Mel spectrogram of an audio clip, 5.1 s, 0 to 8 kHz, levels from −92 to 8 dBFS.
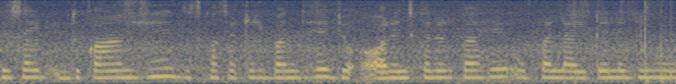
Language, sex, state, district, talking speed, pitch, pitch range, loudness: Hindi, female, Uttar Pradesh, Lucknow, 200 wpm, 245 Hz, 240-250 Hz, -17 LUFS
